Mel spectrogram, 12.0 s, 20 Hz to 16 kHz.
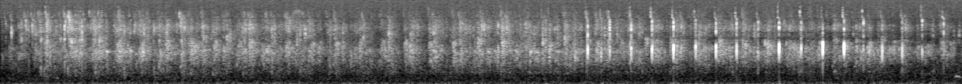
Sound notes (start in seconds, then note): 5.6 applauding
